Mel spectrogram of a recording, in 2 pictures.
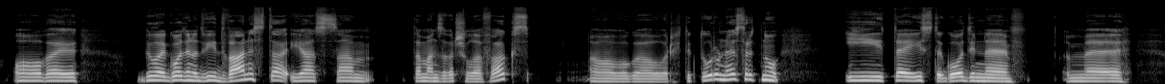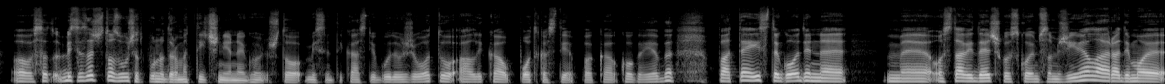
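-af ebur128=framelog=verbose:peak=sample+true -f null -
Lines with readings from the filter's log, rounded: Integrated loudness:
  I:         -20.7 LUFS
  Threshold: -31.1 LUFS
Loudness range:
  LRA:         5.0 LU
  Threshold: -41.5 LUFS
  LRA low:   -24.4 LUFS
  LRA high:  -19.4 LUFS
Sample peak:
  Peak:       -3.6 dBFS
True peak:
  Peak:       -3.6 dBFS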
